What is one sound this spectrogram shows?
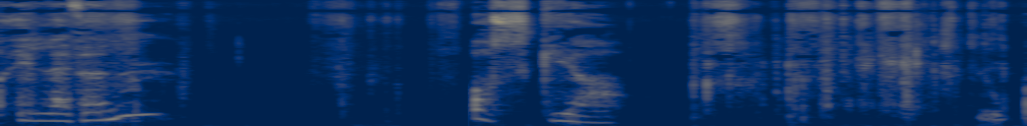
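Cardboard drawers slide and rustle as they are handled.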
